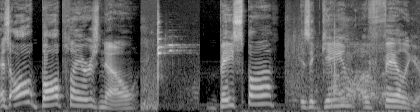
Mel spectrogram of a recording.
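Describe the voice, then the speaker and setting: A man with a high voice speaks very slowly, his pitch swinging very widely. He leaves long, frequent pauses over noticeable background noise. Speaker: sports anchor and reporter. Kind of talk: TV sports feature reporter narration.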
